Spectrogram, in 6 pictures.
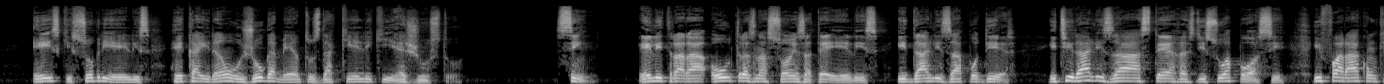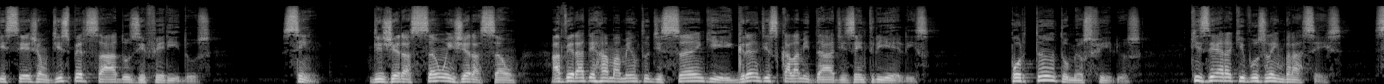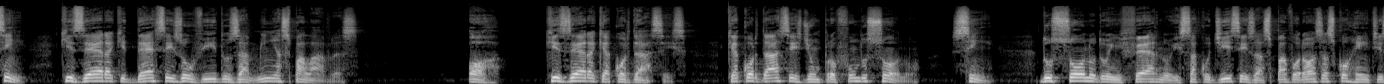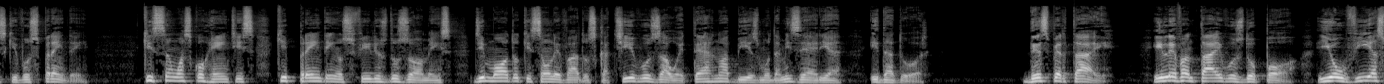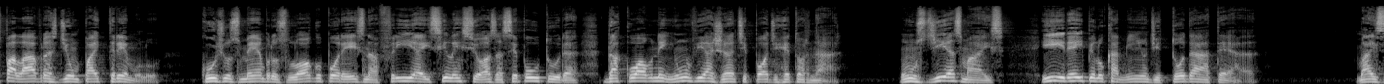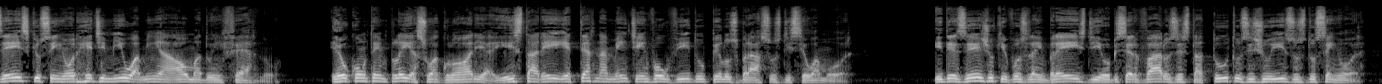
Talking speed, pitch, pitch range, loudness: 140 wpm, 130 Hz, 115-150 Hz, -17 LUFS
